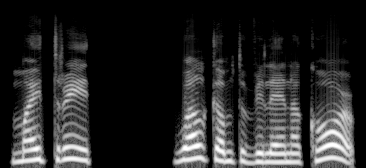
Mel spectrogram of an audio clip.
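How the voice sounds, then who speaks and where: A woman voicing a friendly, helpful young male team leader in an audio drama, warm and encouraging in a casual way. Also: a little high, unhurried, no room sound, dull audio, natural voice. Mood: helpful, inviting.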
